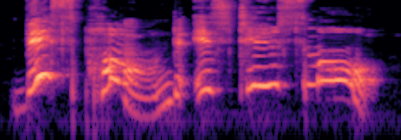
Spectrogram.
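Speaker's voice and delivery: high, slow fussy voice; storybook visitor. Acted. Storybook visitor fussing about the rain, high and slow. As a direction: stretch out the complaint.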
